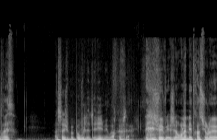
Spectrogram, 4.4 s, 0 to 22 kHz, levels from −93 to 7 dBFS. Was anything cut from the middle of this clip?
no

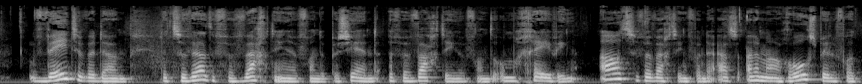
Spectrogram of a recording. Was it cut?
yes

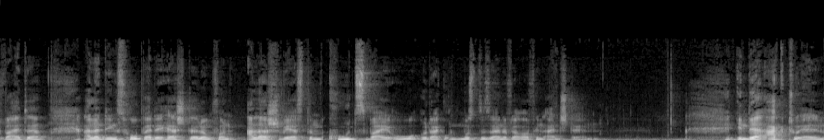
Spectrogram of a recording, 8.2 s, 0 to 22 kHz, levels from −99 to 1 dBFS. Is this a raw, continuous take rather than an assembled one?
no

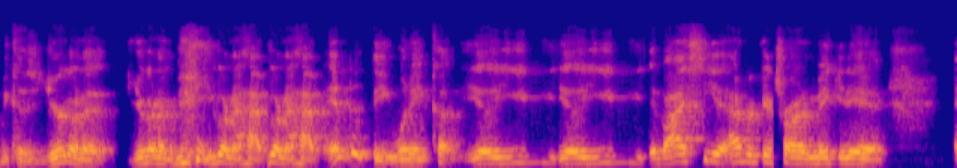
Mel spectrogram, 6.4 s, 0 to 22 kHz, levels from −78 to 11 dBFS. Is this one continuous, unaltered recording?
no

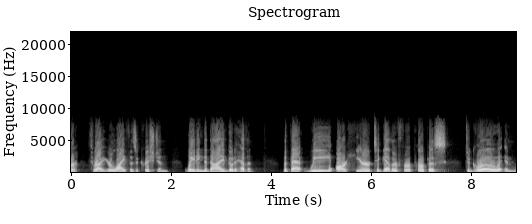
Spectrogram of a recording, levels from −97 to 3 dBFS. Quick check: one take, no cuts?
yes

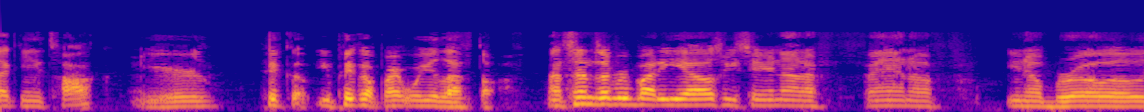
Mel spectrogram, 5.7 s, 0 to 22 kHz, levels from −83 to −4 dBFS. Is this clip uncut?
no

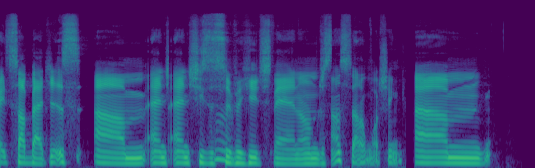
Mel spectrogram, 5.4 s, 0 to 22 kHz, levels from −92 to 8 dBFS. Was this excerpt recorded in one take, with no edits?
no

